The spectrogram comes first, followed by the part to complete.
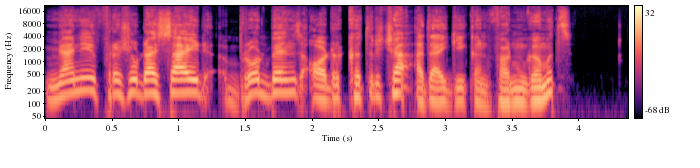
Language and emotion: Kashmiri, neutral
